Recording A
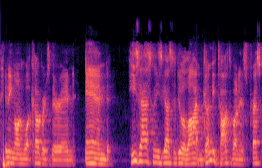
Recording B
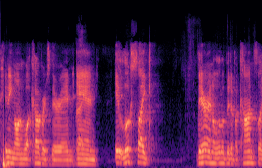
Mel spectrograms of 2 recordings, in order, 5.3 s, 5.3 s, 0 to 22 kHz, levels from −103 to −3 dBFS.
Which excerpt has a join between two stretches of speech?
A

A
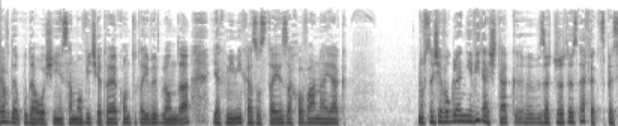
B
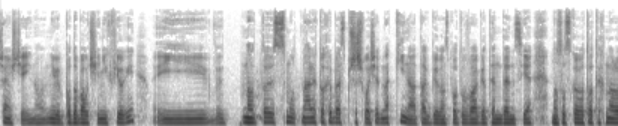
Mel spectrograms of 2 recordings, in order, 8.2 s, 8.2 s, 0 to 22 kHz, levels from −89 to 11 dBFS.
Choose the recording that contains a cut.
B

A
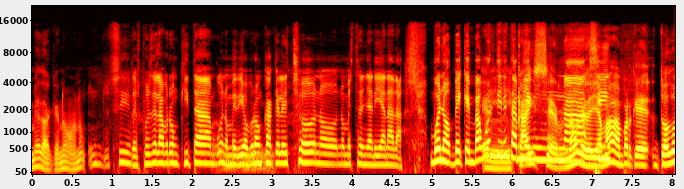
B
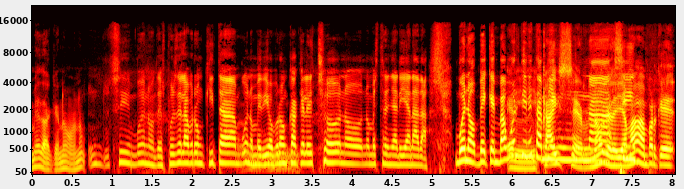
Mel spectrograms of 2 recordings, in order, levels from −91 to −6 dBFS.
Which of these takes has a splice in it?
A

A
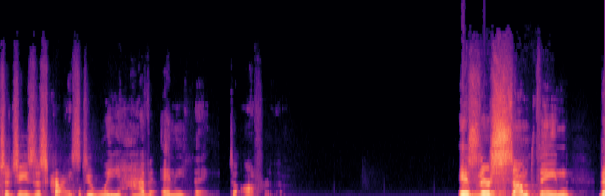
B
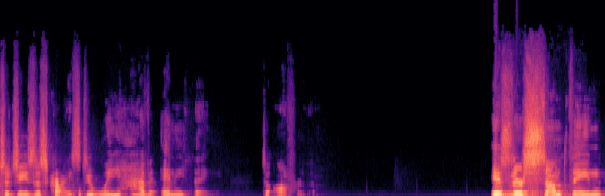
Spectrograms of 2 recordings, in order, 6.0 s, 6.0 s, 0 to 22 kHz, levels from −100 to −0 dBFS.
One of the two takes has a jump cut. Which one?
A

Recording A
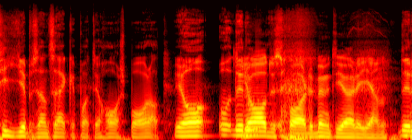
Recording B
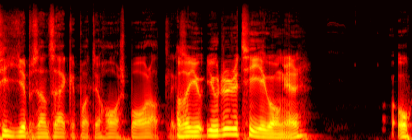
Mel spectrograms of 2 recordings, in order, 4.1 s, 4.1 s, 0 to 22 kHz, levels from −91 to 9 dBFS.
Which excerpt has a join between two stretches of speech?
A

